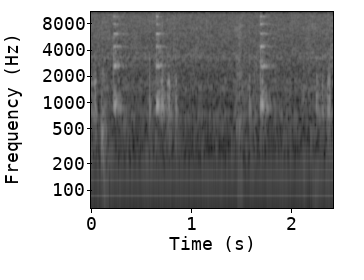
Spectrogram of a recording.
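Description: A few short, widely spaced beeps from a Lenovo ThinkPad T460's system speaker, part of its 1-3-3-1 error beep code, which persists with a known-good memory module fitted. A low steady hum runs underneath.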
